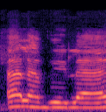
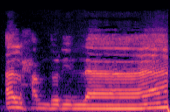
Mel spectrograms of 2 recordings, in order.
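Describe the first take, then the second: First: "Alhamdulillah" said quickly with a sob in the voice; a mock-crying, quivering "Alhamdulillah"; tearful Alhamdulillah. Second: "Alhamdulillah" stretched very slowly, low and calm; slow, drawn-out Alhamdulillah. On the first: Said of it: "berbeza intonasi dia". ("Alhamdulillah" dengan suara tersedu-sedan) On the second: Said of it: "mungkin intonasi berbeza". (ucap "Alhamdulillah" perlahan dan panjang) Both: Shown as a demonstration.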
